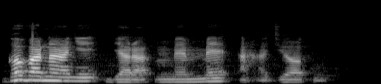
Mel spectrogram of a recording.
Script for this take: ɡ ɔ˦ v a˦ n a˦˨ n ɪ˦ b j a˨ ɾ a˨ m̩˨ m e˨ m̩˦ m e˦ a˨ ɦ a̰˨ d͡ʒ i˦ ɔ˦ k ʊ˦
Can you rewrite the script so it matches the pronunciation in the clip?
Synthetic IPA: ɡ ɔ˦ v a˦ n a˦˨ ɲ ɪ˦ b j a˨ ɾ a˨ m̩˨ m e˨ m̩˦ m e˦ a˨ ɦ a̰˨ d͡ʒ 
